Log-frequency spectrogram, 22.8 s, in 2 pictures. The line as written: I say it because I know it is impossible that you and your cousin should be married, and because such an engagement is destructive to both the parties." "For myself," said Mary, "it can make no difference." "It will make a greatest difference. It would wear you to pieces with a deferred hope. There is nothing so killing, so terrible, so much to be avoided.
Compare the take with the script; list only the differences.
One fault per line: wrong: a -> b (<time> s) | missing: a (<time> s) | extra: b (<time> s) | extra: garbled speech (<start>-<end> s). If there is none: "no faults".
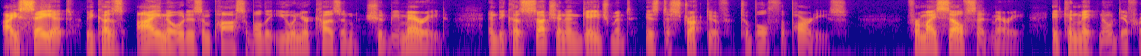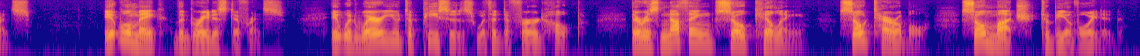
wrong: a -> the (13.1 s)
